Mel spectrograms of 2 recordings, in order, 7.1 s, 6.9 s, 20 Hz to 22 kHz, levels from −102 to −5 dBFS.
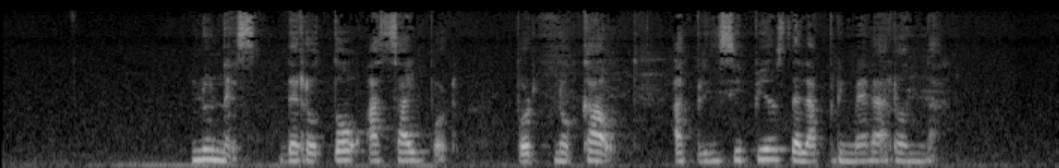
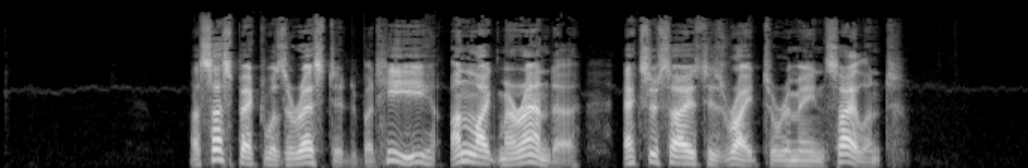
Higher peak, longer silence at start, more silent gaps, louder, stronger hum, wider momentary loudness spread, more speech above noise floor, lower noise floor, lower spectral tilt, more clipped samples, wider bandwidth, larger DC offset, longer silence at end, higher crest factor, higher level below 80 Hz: second, -24 dBFS vs -4 dBFS; second, 0.8 s vs 1.3 s; neither; second, -42 LUFS vs -23 LUFS; neither; about the same, 12 LU vs 12 LU; second, 30 dB vs 59 dB; second, -72 dBFS vs -83 dBFS; first, -4 dB/octave vs -2.5 dB/octave; neither; about the same, 16.5 kHz vs 15.5 kHz; neither; about the same, 0.75 s vs 0.85 s; about the same, 18 dB vs 22 dB; second, -78 dBFS vs -72 dBFS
